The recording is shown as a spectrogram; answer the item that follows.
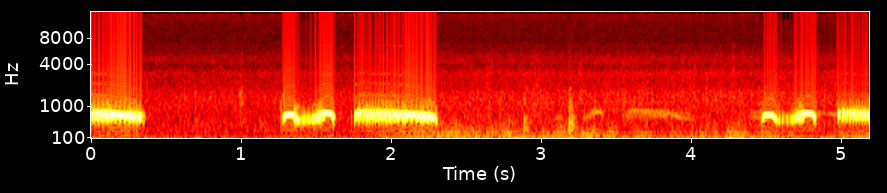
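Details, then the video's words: Spotted dove lure call, low hollow coos in a broken phrase: a long coo, a double-note pair, another long coo, then softer answering coos from a second dove further off, with faint background rustle. "Tiếng chim cu gáy nghe là ghiền kích bổi siêu nhạy"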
